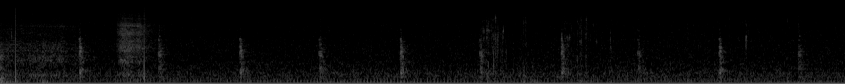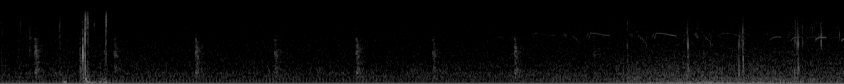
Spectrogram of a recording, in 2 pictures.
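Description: Clock ticking slowly and steadily, about one tick every 0.8 s, with one louder knock about nine seconds in. Small high chirps and a low rumble come in near the end.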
